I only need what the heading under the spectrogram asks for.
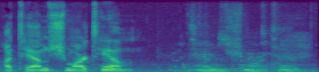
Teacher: Notice the accent has moved to the last syllable. That's why they put the shava under the sheen.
